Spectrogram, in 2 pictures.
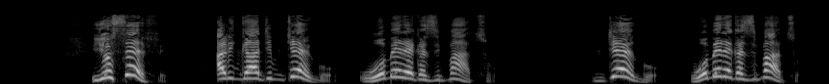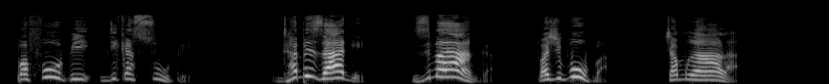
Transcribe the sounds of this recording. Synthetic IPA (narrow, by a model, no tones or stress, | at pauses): jɔsɛfɛ̰ | aliŋɡatim̩tɛŋɡɔ̰ | wɔɓɛɾɛkazipaːt͡sʰɔ̥ | m̩tɛŋɡɔ̰ | wɔɓɛɾɛkazipat͡sʰɔ̥ | pafupindikasuːpɛ | ntʰambizak̬ɛ̰ | zimajaŋɡa | pat͡ʃip̬upa̰ | t͡ʃamwaːla̰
